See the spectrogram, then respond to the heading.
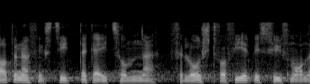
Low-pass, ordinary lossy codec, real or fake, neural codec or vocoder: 7.2 kHz; none; real; none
